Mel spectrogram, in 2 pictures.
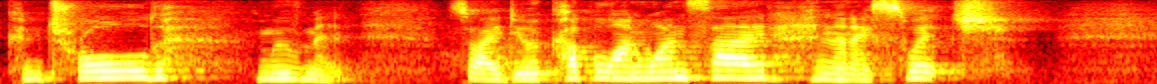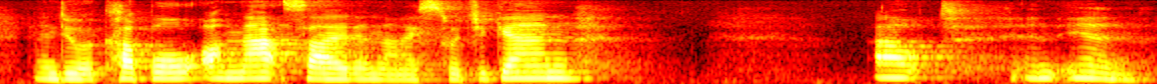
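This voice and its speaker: A woman fitness instructor leads a workout from home, calling out counts and cues slowly and deliberately. Her mid-range voice stays steady as she encourages the viewer through each rep. At times she sounds out of breath.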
